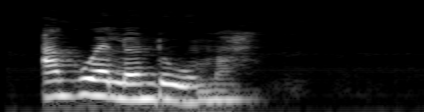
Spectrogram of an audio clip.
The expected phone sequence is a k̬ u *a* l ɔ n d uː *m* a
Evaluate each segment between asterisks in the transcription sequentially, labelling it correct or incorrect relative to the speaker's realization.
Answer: incorrect: ɛ, correct

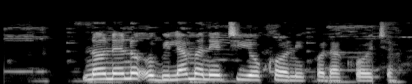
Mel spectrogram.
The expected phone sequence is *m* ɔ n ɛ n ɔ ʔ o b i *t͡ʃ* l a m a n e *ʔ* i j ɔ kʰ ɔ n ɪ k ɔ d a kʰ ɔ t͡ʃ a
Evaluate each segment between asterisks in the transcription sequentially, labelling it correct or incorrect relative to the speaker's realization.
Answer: incorrect: n, incorrect: none, incorrect: t

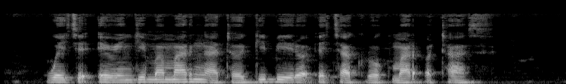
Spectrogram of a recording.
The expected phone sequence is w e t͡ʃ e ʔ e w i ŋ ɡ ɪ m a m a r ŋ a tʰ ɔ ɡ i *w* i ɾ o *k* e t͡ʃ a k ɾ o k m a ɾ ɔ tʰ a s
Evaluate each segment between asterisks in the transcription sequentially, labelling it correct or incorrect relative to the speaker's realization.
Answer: incorrect: b, incorrect: ʔ

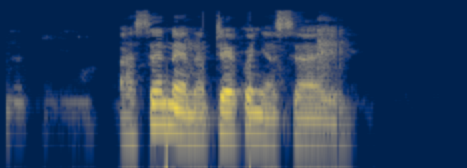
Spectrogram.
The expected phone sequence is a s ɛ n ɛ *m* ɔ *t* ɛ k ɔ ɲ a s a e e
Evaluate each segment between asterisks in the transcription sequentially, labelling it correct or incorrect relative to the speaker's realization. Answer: incorrect: n, correct

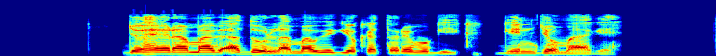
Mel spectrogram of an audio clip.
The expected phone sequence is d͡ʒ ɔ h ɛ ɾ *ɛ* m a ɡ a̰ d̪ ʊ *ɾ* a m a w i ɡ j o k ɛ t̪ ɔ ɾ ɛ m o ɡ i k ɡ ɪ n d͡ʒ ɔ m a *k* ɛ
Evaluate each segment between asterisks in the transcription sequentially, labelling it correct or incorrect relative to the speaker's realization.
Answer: incorrect: a, incorrect: l, incorrect: ɡ

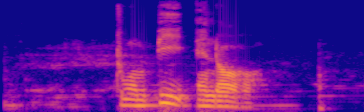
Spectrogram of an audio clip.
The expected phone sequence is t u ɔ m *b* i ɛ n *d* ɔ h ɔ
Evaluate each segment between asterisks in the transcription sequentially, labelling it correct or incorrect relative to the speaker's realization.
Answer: incorrect: p, correct

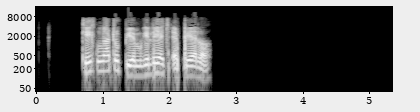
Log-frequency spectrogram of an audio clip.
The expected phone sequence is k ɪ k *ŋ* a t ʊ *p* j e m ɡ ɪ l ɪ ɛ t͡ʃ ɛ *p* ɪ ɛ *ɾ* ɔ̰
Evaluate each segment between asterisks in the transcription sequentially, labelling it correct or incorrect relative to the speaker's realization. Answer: correct, correct, correct, incorrect: l

